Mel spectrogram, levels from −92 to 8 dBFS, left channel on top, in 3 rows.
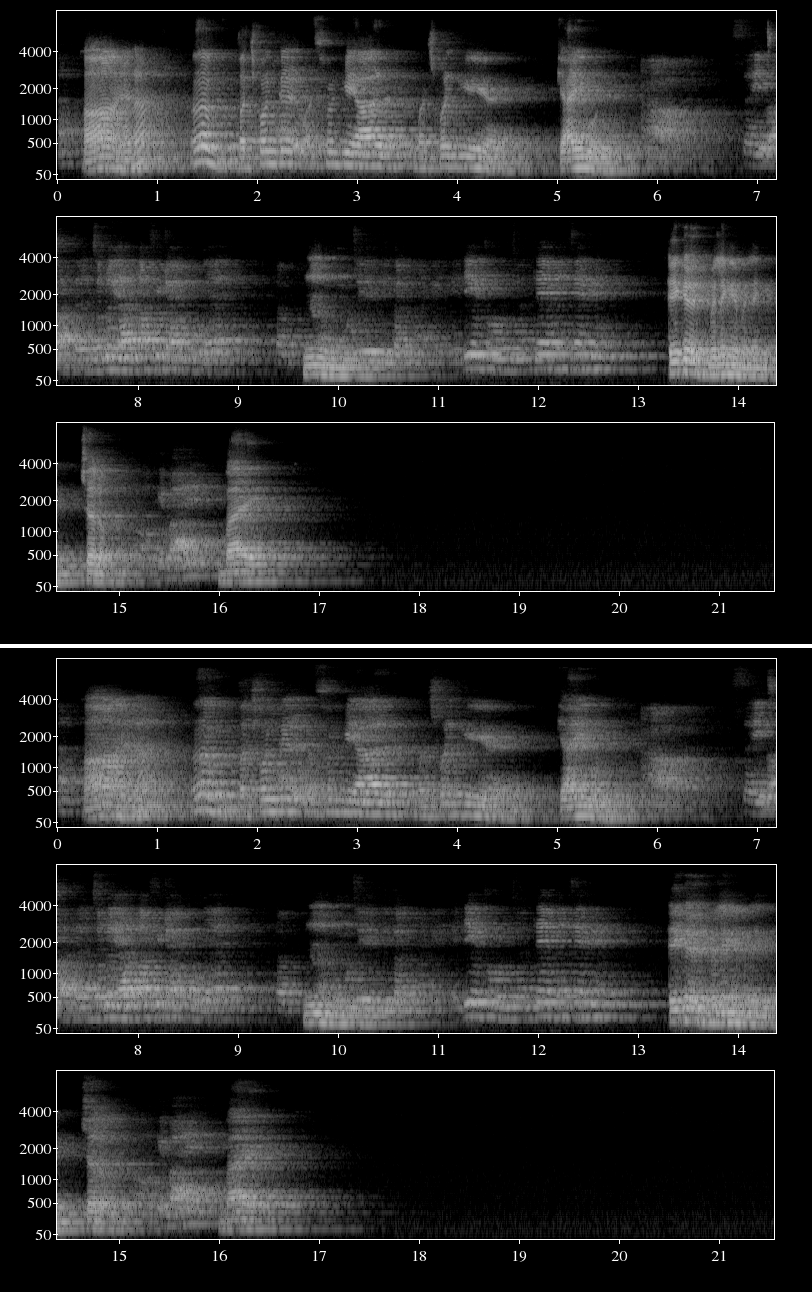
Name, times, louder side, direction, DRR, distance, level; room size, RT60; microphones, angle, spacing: voice 1, 0.2-0.9 1.3-4.6 5.0-5.6 9.6-10.2 13.3-14.3 14.6-14.9 16.0-16.4, left 3 dB, 80° left, 3 dB, 0.4 m, -29 dB
voice 2, 5.8-6.3 6.9-9.0 9.4-9.5 9.8-12.6 15.1-15.9, left 1 dB, 5° left, -7 dB, 0.9 m, -35 dB
4.6 x 2.1 x 3.8 m, 1.4 s
head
